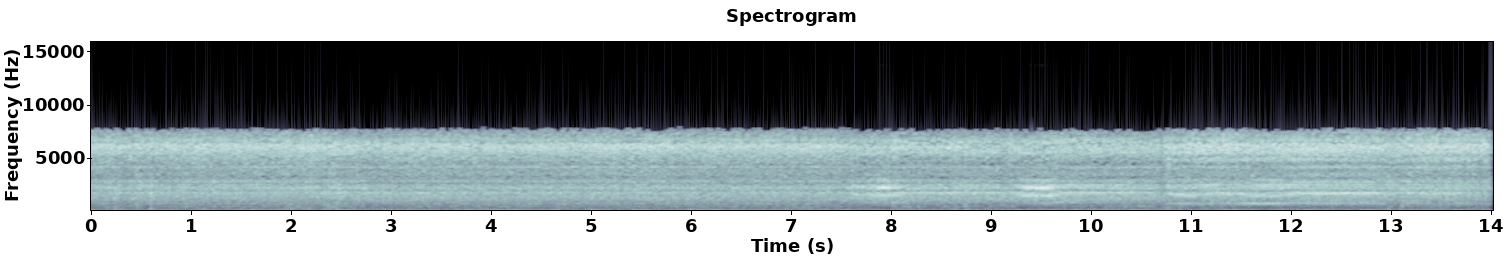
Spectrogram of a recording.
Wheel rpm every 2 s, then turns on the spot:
230, 230, 230, 230, 230, 220, 230.
none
